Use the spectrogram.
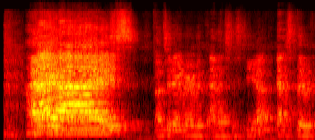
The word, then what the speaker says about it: Anastasiya: Today we're with Anastasiya. That's the correct way to pronounce her name, just so you know.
